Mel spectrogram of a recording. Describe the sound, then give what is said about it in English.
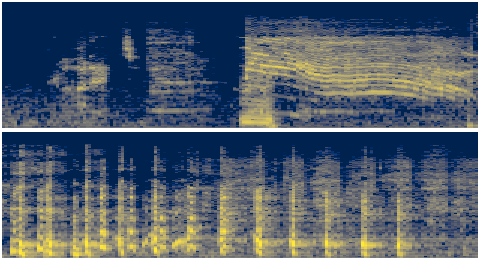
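A cartoonish voice lets out one long, drawn-out 'meow', loud, with the pitch sliding upward, followed by a run of quick, choppy vocal bursts in a steady rhythm. “Oh, back when he used to just like randomly say Meow all the time.”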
